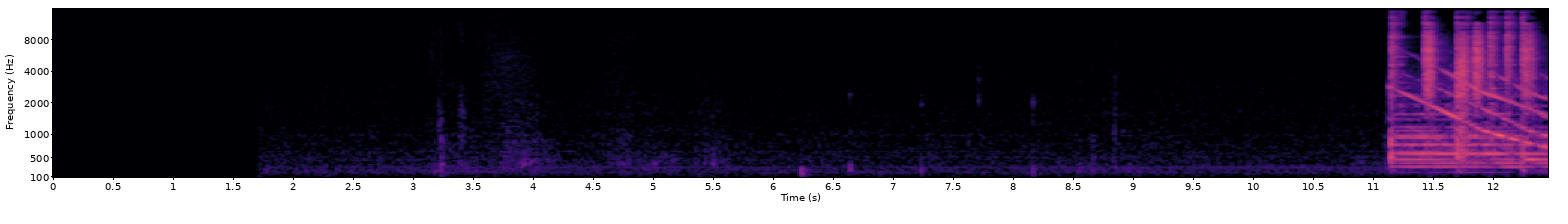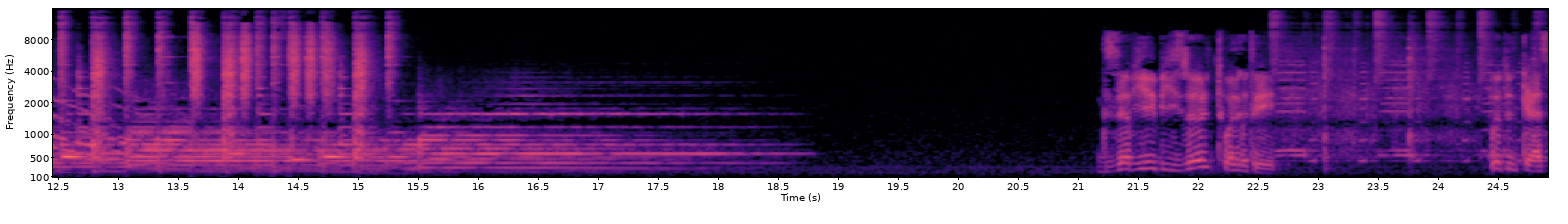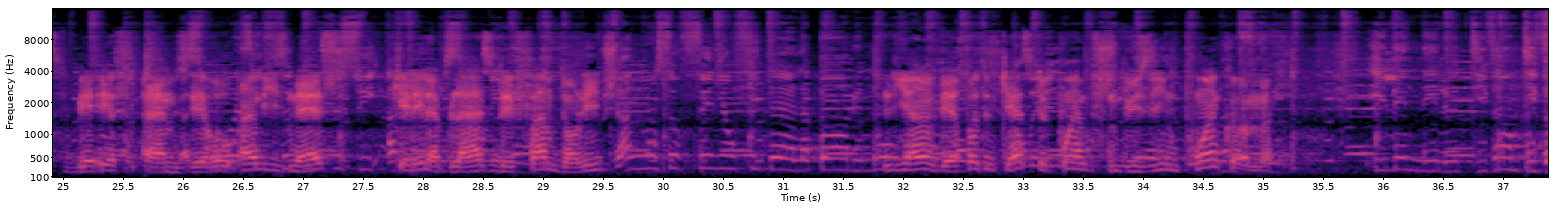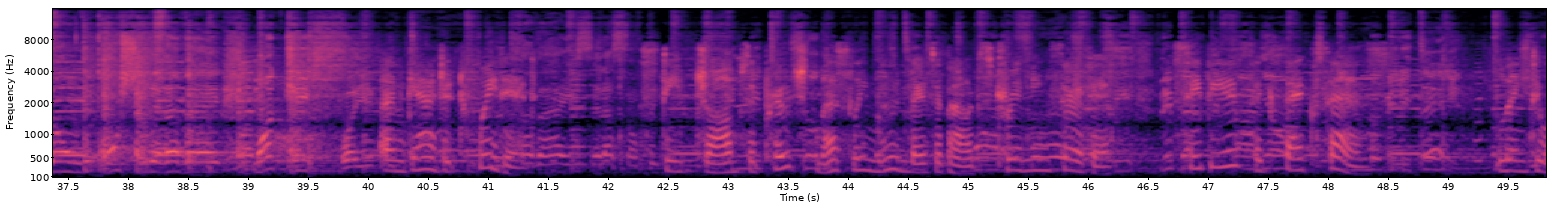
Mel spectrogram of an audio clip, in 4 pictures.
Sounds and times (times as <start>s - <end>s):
Music: 11.1s - 18.8s, 22.3s - 49.8s
Speech: 21.2s - 22.7s, 24.4s - 29.6s, 31.8s - 35.2s, 40.1s - 41.4s, 42.3s - 48.5s, 49.4s - 49.8s.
